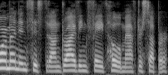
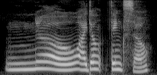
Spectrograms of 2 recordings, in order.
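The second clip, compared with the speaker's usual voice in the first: put-on higher girlish voice, drawn-out No; doubtful girl; 5 semitones higher, much slower than usual. A narrator's reading. Girl asked about father's sermons, hesitant.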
